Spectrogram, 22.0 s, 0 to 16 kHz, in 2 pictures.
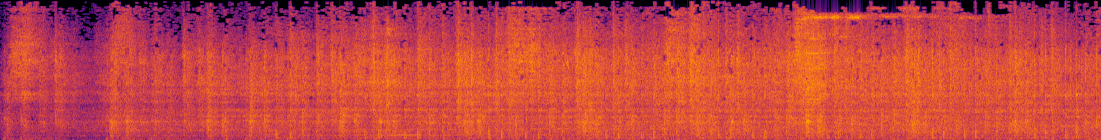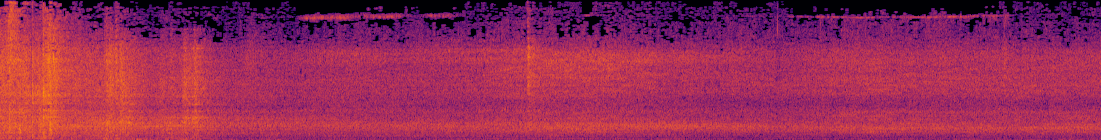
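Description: Taiwan Railways local electric multiple-unit train passing close by, its wheels clattering rhythmically over the rail joints. The clatter builds quickly about a second in, stays loud, then drops away about 13 seconds in and fades as the train recedes.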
